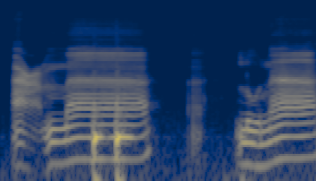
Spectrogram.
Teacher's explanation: maka huruf mim dibaca panjang namanya thi'i panjangnya dua harakat atau kira-kira dua ketukan ama Luna Na juga dibaca panjang keterangannya sama masih di rumus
